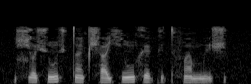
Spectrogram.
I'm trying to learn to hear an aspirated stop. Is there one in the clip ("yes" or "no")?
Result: yes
